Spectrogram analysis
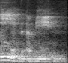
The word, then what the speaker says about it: enamine: So to me, the most logical way to pronounce this is ene amine. The ene here is from alkenes.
